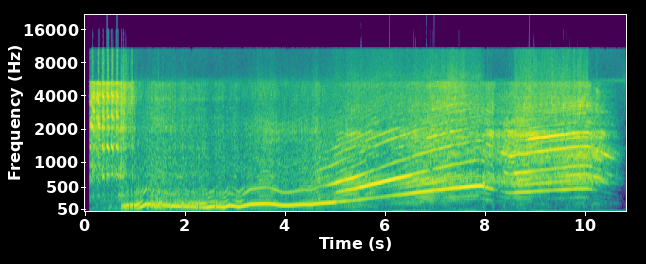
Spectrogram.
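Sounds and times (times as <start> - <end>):
Honda sports car engine: 0.1 - 10.8.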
